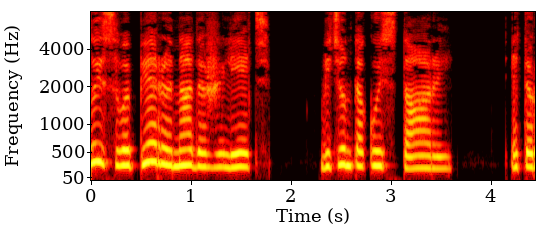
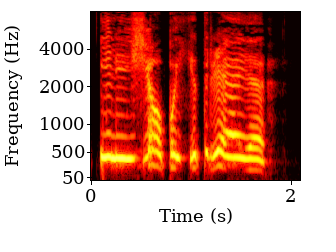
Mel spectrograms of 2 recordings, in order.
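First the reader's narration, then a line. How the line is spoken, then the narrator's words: Excited exclamation, giggling. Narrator (Russian): воскликнул Лысый Пер и хихикнул, предвкушая очередную выдумку своего атамана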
